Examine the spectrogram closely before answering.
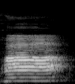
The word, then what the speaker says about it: ফা: এরপরের অক্ষরটার নাম হল ফা ফা ফা উপরে দাত এবং ঠোটের পেটের সাথে লাগিয়ে এই অক্ষরটা উচ্চারণ করতে হয়।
